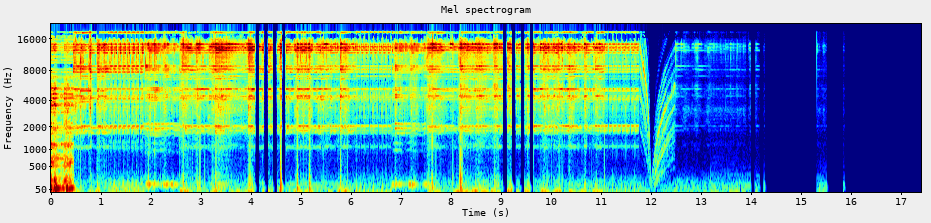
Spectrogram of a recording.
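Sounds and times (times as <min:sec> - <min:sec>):
boosted bass: 0:00.0 - 0:00.5
glitchy bells: 0:00.0 - 0:08.2, 0:09.2 - 0:12.5.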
